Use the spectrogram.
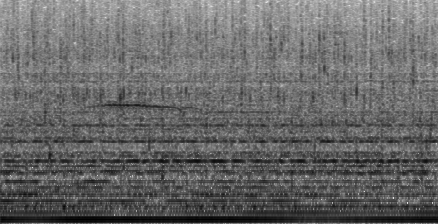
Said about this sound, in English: You pause for just a moment, listening to the gentle gurgle of the water, a natural lullaby that soothes the soul.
